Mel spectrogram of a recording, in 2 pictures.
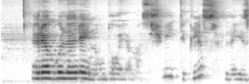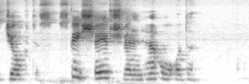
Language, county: Lithuanian, Alytus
